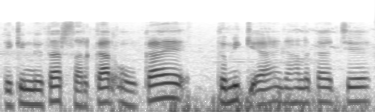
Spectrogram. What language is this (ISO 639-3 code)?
sat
